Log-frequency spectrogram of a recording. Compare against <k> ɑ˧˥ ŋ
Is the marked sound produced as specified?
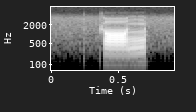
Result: yes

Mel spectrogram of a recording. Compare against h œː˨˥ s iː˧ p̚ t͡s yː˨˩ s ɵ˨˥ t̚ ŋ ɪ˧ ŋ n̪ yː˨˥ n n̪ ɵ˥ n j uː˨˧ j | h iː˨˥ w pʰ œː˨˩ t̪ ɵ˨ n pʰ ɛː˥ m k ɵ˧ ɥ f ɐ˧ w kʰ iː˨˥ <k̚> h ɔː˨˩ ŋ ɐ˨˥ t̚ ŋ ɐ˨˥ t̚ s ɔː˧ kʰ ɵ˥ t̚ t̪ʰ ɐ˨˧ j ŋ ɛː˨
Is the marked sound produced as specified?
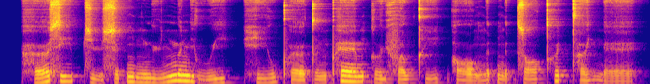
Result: yes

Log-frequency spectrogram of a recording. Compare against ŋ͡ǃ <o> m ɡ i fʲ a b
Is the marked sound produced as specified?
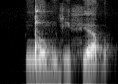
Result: yes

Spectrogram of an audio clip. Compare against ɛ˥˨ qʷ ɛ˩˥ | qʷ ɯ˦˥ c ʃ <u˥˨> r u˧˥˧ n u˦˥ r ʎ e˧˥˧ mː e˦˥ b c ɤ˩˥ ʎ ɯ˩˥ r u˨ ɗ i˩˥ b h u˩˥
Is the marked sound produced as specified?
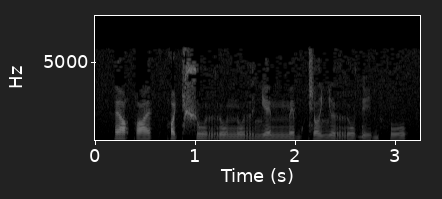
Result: yes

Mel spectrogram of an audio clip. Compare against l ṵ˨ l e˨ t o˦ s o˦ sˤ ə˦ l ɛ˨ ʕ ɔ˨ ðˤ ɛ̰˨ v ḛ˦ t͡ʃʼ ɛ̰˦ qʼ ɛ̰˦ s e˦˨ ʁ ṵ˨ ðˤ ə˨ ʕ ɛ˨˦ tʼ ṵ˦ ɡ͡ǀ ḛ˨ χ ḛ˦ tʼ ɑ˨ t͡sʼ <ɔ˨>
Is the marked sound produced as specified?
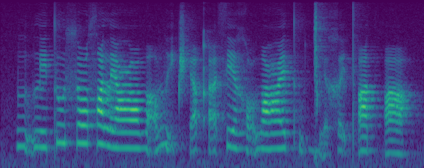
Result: no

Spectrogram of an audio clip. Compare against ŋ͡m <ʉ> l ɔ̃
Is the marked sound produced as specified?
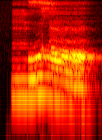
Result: no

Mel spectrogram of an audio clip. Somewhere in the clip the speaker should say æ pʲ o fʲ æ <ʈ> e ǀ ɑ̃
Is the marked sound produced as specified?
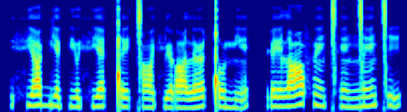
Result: no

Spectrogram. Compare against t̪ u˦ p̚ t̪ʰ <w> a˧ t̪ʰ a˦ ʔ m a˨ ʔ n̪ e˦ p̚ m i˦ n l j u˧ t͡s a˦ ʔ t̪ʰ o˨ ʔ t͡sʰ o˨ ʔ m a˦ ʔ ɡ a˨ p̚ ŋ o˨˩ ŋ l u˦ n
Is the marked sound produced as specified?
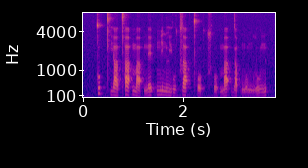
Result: no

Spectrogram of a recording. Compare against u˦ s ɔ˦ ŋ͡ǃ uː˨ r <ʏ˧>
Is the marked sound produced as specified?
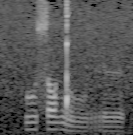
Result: yes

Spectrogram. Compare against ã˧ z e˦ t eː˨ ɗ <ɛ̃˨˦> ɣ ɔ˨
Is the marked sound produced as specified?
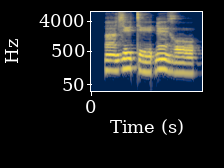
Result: no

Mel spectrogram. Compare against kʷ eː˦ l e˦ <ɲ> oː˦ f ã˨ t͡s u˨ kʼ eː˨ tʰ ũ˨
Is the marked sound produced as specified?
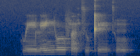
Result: yes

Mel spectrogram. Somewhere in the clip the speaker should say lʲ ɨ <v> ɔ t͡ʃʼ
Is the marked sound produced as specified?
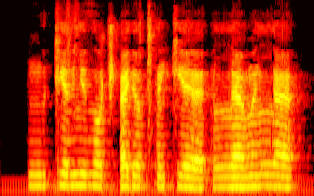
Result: no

